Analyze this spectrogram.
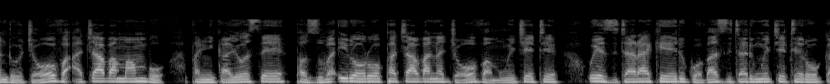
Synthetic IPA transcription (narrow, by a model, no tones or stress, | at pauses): ndod͡ʒe̞ɦo̞vʱaʔat͡ʃaʋamambo̞paɲikajo̞se̞pazuʋaʔiɾo̞ɾo̞pat͡ʃaʋanad͡ʒe̞ɦo̞vʱamumwe̞t͡ʃe̞ːte̞uje̞zitaɾake̞ɾiɡʱoʋazitaɾimwe̞t͡ʃe̞te̞ɾo̞ːɡʱa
